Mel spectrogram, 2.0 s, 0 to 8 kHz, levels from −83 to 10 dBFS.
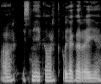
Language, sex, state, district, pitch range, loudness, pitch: Hindi, male, Uttar Pradesh, Ghazipur, 115-140 Hz, -18 LUFS, 120 Hz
